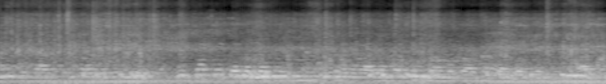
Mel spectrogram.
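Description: Domestic pigeons cooing, low wavering calls that overlap one another, with faint voices in the background.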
